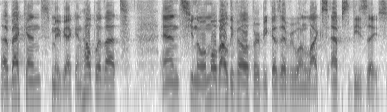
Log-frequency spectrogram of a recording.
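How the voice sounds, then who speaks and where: A man with a Portuguese accent talks at a fairly quick pace in a medium pitch. His tone is bright and sharp, with ordinary pitch variation. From Portugal. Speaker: software developer, conference speaker. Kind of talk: conference talk. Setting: stage with audience. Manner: casual, with frequent filler words.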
